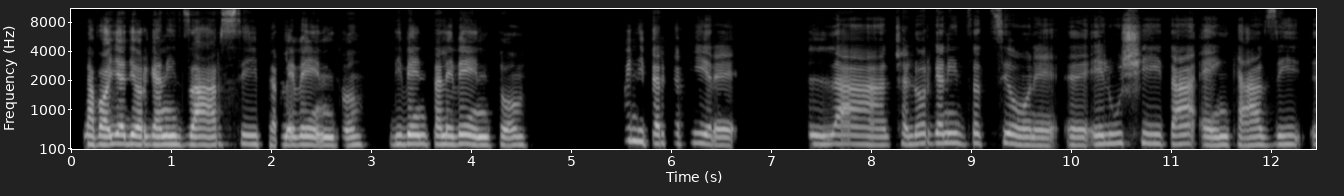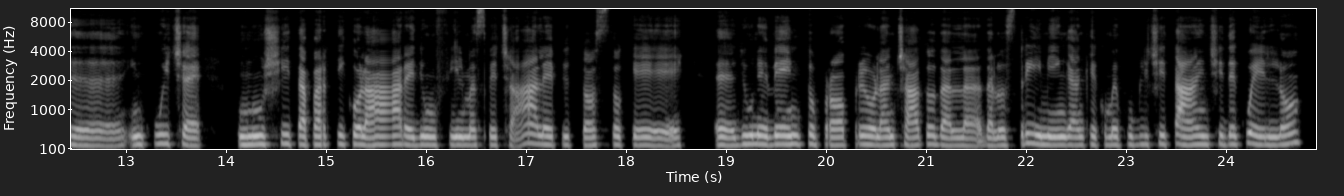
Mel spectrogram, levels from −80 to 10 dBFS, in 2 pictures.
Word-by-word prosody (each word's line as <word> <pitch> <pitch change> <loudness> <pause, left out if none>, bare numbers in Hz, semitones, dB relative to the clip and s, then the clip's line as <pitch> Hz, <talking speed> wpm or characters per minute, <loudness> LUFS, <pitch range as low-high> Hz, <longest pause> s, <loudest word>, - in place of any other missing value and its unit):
La 195 - +4
voglia 200 +2 +6
di 210 - +6
organizzarsi 195 +1 +3
per 180 -5 -6
l'evento 185 -1 +2 0.2
diventa 205 0 +3
l'evento. 185 -2 +3 0.9
Quindi, 275 -2 0
per 215 -1 +1
capire, 215 -5 -3 0.7
la 200 -2 -1
cioè, 195 0 -5
l'organizzazione, 215 -4 -2
ehm, 180 -1 -3
e 205 0 +1
l'uscita 215 -2 -1
è 190 - -7
in 185 +1 +2
casi, 190 +1 -3
ehm, 170 -3 -4
in 190 +1 +2
cui 210 +2 -4
c'è 190 -4 -1 0.3
un'uscita 195 +1 +2
particolare 195 -1 +1
di 185 - -1
un 185 -1 +3
film 185 0 +1
speciale 190 +2 -2
piuttosto 185 0 -5
che, 175 -1 -2 0.3
ehm, 180 -2 0
di 175 +4 -3
un 205 0 +4
evento 200 +1 +2
proprio 180 +1 -1
lanciato 185 +1 -1
dal 175 -2 -2
dallo 175 0 -1
streaming 190 0 +1
anche 185 0 -3
come 185 +1 -3
pubblicità. 195 0 -1
Incide 195 0 -2
quello? 200 +1 -1
190 Hz, 110 wpm, -22 LUFS, 185-205 Hz, 0.9 s, voglia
